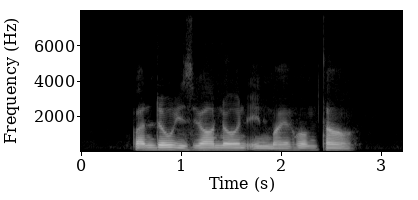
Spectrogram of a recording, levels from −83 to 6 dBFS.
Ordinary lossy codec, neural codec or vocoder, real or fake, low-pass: none; codec, 16 kHz, 2 kbps, X-Codec, HuBERT features, trained on balanced general audio; fake; none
